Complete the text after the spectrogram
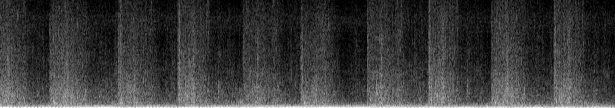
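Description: Footsteps splash through shallow water at a steady pace.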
